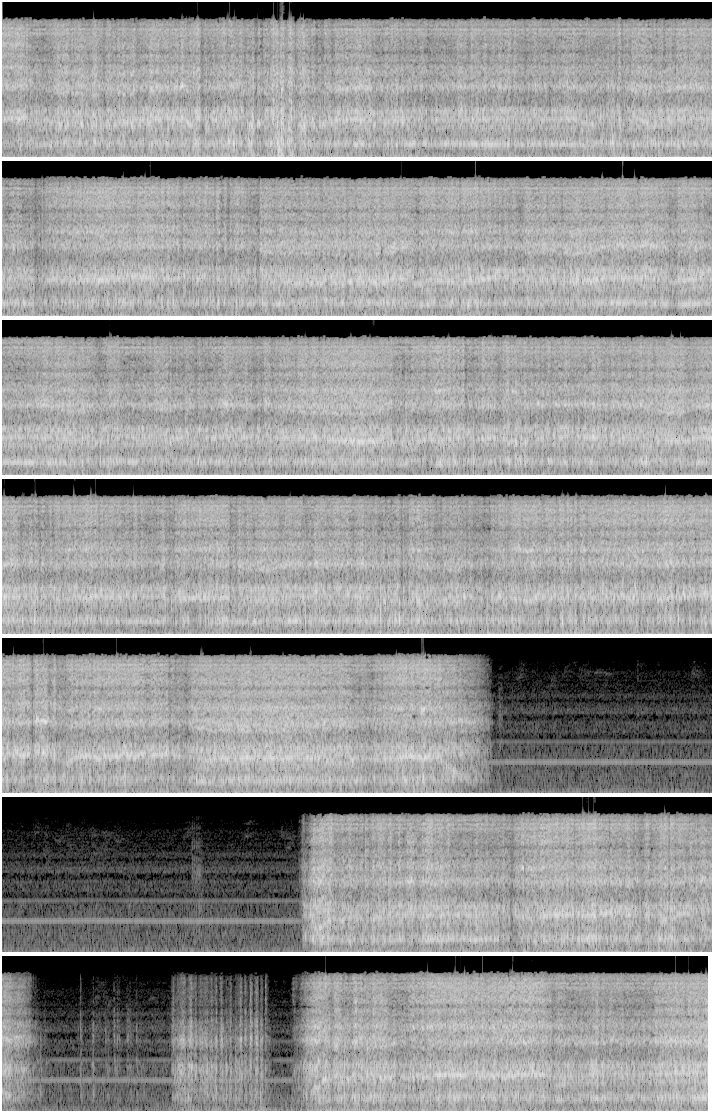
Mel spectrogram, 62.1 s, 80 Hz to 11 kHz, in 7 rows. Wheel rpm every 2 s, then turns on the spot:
210, 220, 220, 230, 230, 230, 210, 220, 220, 230, 220, 210, 230, 220, 220, 230, 220, 210, 230, 210, 150, 0, 0, 0, 150, 230, 160, 10, 80, 210, 220.
none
